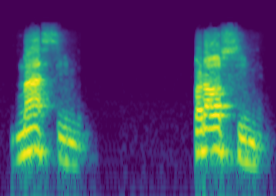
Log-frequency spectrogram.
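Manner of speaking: "Máximo, Próximo" with plain s, "másimo, prósimo". Shown as a demonstration. Teacher giving examples, "Máximo, Próximo" with an S sound. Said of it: "sonido de una S normal".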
